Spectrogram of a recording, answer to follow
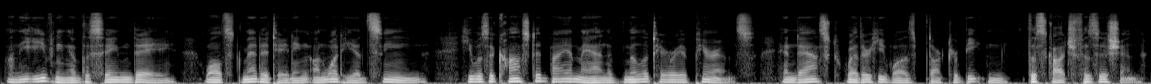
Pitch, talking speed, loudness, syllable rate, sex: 105 Hz, 170 wpm, -17 LUFS, 5.0 syllables/s, male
